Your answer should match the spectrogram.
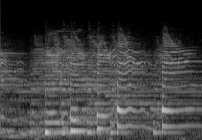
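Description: Instrumental passage of South Asian semi-classical music: a plucked string instrument plays a melodic phrase of four or five strong plucks, each note ringing on and bending in pitch, then settles into one held, fading note near the end.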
